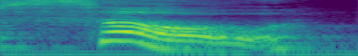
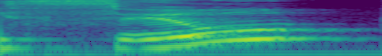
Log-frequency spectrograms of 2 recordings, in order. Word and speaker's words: sew: language uh yeah so the strangest pronunciation for me is a very simple word of soul because you spell it s-e-w and i was really surprised that it's actually so how the hell is that so it doesn't make sense it should be sue or like anything but so it's it's i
